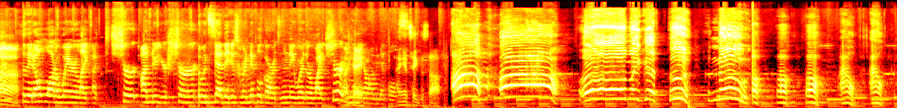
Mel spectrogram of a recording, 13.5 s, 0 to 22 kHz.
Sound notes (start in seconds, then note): 6.8 more screams; 6.8 screams in pain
